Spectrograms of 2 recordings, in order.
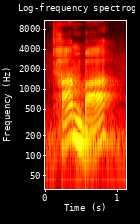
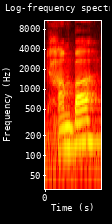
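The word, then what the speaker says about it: tambah: is very very important with two of the words that we just learned with Tamba and tanpa they sound very similar and a lot of Indonesians will pronounce them especially if you're asking for copi somebody might like oh Pak cop so it's really really important to get the pronunciation down between Tamba and Tampa especially when you're listening so I'll do my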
